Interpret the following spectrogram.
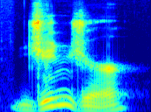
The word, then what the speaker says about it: ginger: you have different pronunciations with ginger we use the J sound like juice and jump J and the regular n Jin Jer Ginger people like to drink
